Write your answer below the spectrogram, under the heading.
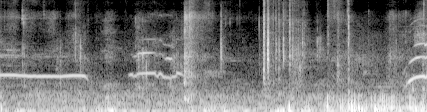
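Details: Female stray tabby street cat near a trash can, hunting for food to survive; several short meows, a long level one first, then shorter bent calls, with clicks, rustling and low traffic-like rumble behind.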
